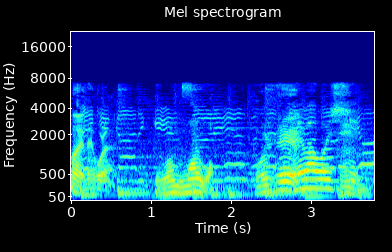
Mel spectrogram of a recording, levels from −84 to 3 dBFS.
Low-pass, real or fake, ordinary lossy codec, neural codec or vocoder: 7.2 kHz; real; none; none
